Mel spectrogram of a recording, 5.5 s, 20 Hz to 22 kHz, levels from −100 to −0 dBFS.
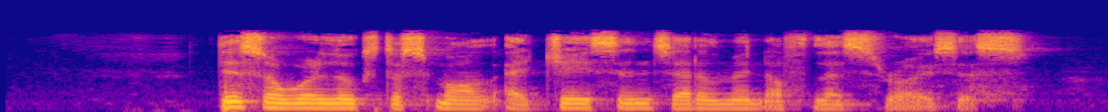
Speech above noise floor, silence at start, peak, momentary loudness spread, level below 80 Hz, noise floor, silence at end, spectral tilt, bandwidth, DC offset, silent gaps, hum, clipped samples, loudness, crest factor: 52 dB; 1.1 s; -2 dBFS; 11 LU; -56 dBFS; -71 dBFS; 0.4 s; -3 dB/octave; 8.4 kHz; under 0.1%; none; none; under 0.1%; -17 LUFS; 18 dB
